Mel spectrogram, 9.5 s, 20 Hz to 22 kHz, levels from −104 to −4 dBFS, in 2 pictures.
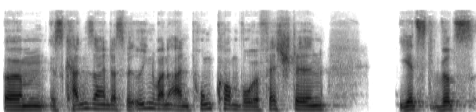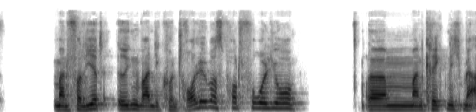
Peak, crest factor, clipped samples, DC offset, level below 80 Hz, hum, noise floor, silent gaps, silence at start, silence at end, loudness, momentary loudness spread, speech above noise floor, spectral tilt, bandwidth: -2 dBFS; 16 dB; under 0.1%; under 0.1%; -64 dBFS; none; -90 dBFS; 3.72-3.94 s, 4.83-5.27 s, 7.86-8.26 s; 0.05 s; 0 s; -18 LUFS; 6 LU; 72 dB; -5 dB/octave; 14 kHz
